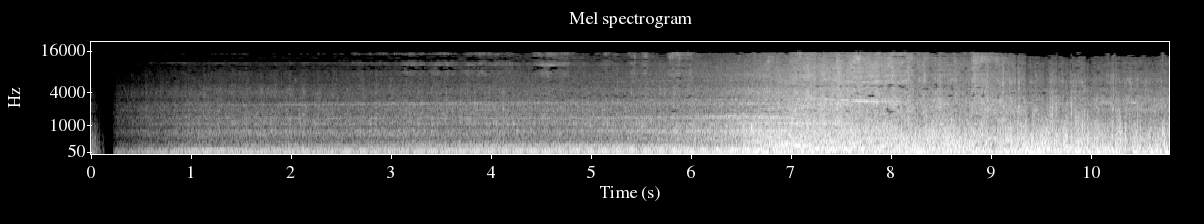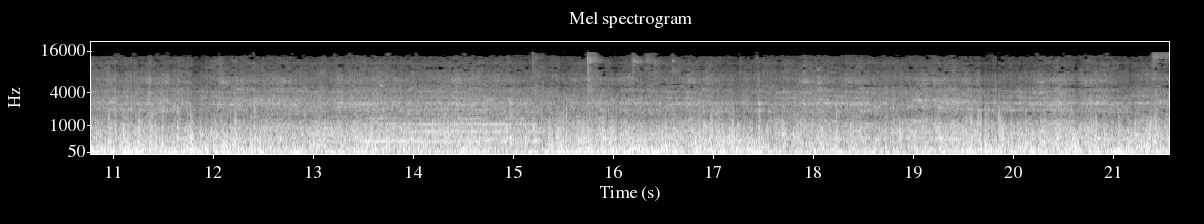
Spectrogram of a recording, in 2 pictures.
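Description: Passenger train hauled by an ALCo-engined WDP3A (WDP2) diesel locomotive, approaching with a steady low engine drone that grows louder. About six seconds in the locomotive passes, and the coaches then rush past on the rails with a loud, continuous rumble.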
